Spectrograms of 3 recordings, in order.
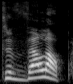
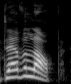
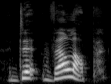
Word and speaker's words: develop: word again a super mispronounced word like everyone mispronounces it it's develop not develop it's d so you stress the valve you go develop i will develop this software do you develop software i want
